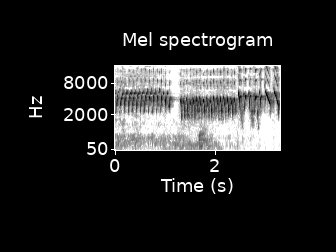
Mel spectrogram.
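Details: Two young Timbrado canary brothers, born in the second breeding of 2020, making first attempts to sing after their first molt: fast buzzy rattling trills, then a lower rolling trill and sharp descending notes.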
